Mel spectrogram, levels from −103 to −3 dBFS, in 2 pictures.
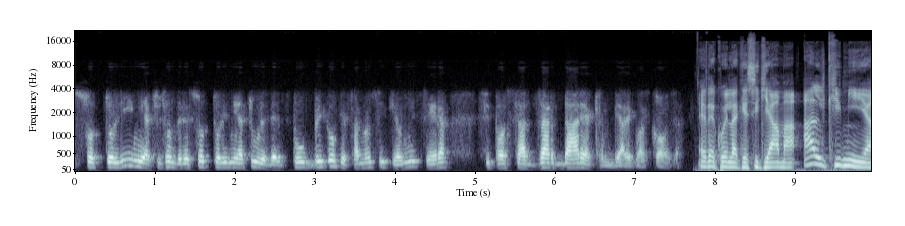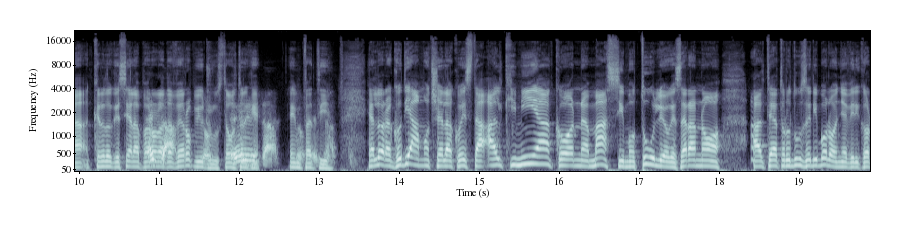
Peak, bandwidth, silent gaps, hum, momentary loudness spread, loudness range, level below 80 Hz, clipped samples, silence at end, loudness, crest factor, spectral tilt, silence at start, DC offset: -2 dBFS; 19 kHz; none; none; 8 LU; 4 LU; -48 dBFS; under 0.1%; 0 s; -21 LUFS; 18 dB; -6 dB/octave; 0 s; under 0.1%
